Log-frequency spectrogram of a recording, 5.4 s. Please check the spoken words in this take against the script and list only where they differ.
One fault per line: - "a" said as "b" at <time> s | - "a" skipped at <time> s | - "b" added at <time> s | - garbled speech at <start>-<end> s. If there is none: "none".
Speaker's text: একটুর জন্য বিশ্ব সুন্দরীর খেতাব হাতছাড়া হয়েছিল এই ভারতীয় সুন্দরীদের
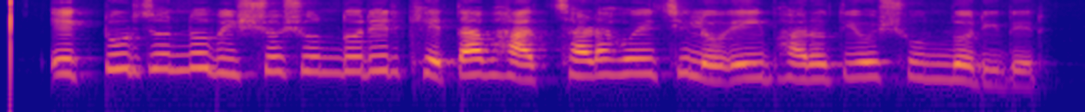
none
